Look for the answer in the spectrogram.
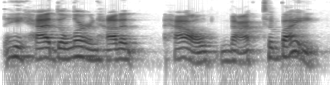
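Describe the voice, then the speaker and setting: A woman's voice: mid-range voice, slow, fairly bright tone. A woman narrating a children's story aloud expressively, like a teacher reading to a class.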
